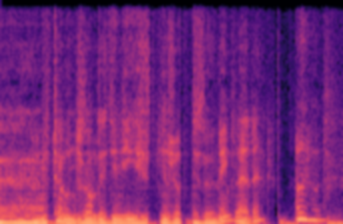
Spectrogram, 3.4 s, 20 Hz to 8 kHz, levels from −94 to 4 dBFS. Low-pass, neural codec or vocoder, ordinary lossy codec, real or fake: none; codec, 16 kHz, 1 kbps, FunCodec, trained on LibriTTS, 50 frames a second; none; fake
